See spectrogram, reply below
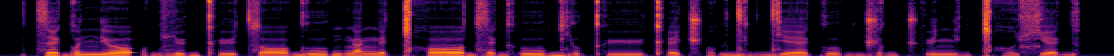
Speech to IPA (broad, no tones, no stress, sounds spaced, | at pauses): t͡s ɛ ɡ ɔ nʲ ɔː ʔ ɔ̤ ɡ ɮ yː ɡ kʼ yː t͡s ɔː ɡ uː ɡ ŋ a ŋ ɛ ǀʰ ɔː d͡z ɛ ɡ ʔ uː ɡ j u kʼ yː kʼ ɛ t͡ʃʼ ɔ̤ ɡ dʲ ɔ ɡ dʲ ɛː k uː ɡ d͡ʒ ɔ ɡ t͡ʃʼ y nʲ ɛ ɡ ǀʰ ɔ̤ ɕ ɛ ɡ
